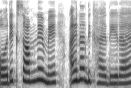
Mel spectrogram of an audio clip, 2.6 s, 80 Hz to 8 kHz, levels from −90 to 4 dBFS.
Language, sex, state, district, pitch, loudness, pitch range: Hindi, female, Punjab, Pathankot, 285 Hz, -16 LUFS, 250-320 Hz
